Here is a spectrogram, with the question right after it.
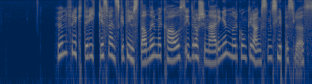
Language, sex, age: Norwegian, female, 20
